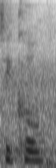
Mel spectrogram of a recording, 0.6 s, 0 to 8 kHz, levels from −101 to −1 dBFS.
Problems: constant background noise, low volume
